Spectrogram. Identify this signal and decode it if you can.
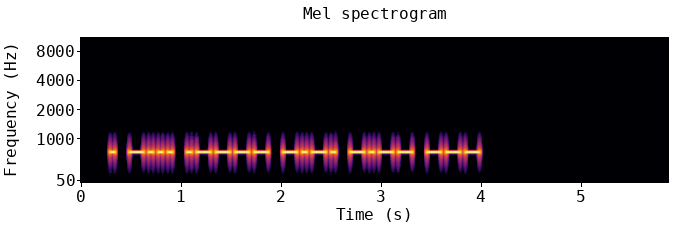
Morse code, heard as a keyed tone, about 25 wpm, 700 Hz. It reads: EB1CYO
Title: DXCC-100 Call Signs - 6 Characters - 25wpm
